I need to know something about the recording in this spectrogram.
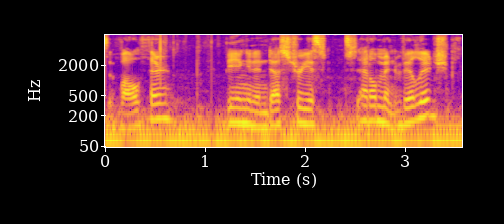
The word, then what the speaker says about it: Walther: Zea Middle East Germany although commonly people say Walther the correct German pronunciation is wther being an industrious settlement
